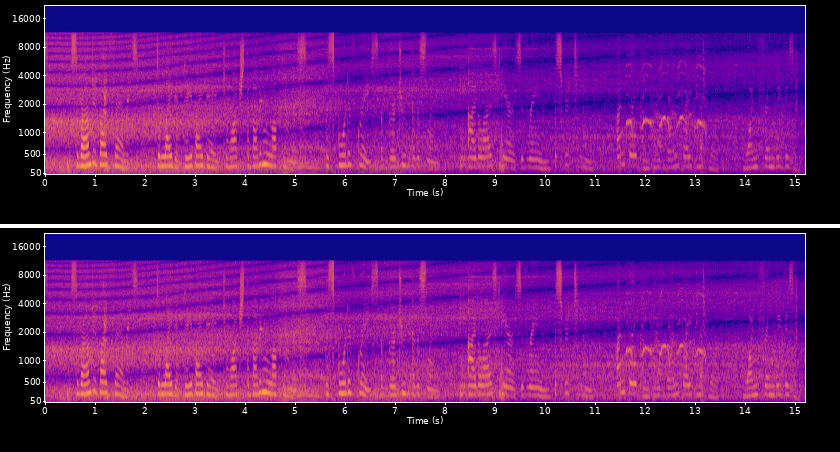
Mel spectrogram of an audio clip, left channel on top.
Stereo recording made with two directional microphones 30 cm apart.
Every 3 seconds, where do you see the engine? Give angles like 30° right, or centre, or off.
10° left, 20° right, 40° right, 50° right, 50° right.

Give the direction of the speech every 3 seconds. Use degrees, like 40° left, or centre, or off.
10° left, 20° right, 40° right, 50° right, 50° right.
